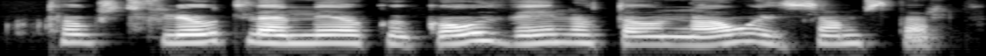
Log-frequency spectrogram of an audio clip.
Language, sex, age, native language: Icelandic, male, 13, Icelandic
